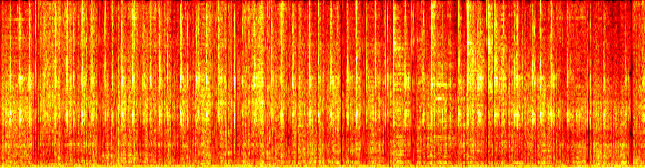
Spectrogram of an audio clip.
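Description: A live psychobilly band playing loudly: a coffin-shaped upright bass carries a heavy, steady low end under drums and cymbals.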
